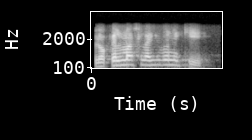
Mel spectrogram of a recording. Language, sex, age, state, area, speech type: Assamese, male, 18-30, Assam, rural, conversation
